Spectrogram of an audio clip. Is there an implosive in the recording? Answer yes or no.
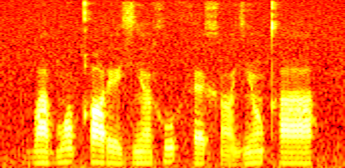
no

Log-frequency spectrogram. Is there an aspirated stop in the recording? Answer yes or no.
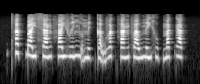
yes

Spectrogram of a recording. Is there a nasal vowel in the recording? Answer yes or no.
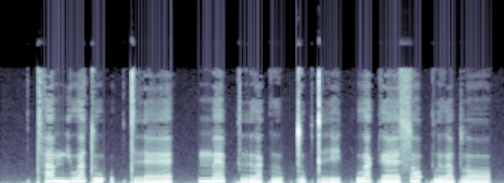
no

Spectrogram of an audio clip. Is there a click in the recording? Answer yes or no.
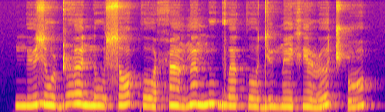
no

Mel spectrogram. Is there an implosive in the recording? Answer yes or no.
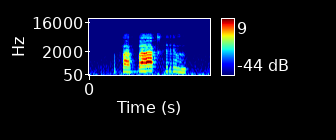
yes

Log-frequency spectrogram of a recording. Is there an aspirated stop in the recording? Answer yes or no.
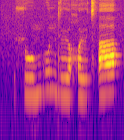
no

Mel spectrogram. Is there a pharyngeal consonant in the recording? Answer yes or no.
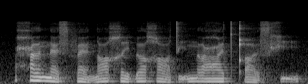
yes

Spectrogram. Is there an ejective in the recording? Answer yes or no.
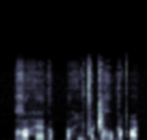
yes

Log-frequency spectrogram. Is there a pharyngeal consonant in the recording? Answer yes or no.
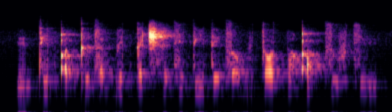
no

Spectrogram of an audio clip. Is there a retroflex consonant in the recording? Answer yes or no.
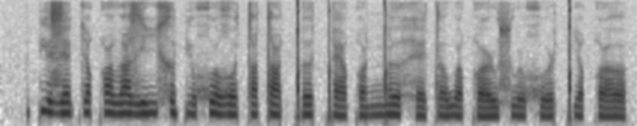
no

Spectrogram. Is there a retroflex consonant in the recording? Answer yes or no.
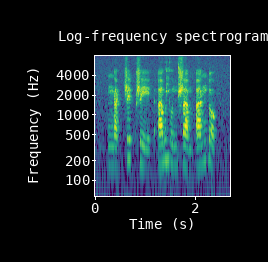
yes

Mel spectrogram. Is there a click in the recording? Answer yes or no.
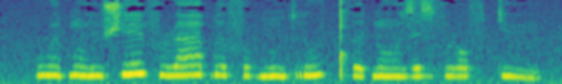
yes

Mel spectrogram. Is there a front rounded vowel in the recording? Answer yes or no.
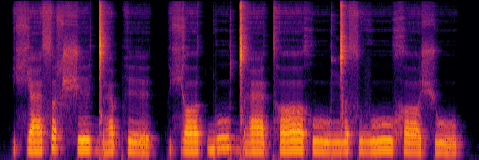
no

